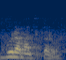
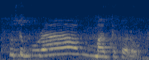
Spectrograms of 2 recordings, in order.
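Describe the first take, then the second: First: Said in the usual way. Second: खुद बुरा मत करो slowed right down, बुरा leaned on and falling; slow emphatic warning. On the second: Shown as a demonstration. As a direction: drag out बुरा to drive the advice home.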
